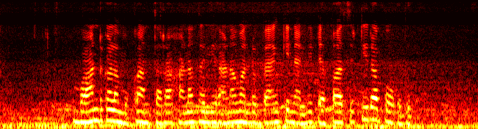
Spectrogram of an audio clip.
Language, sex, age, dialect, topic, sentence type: Kannada, female, 46-50, Mysore Kannada, banking, statement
